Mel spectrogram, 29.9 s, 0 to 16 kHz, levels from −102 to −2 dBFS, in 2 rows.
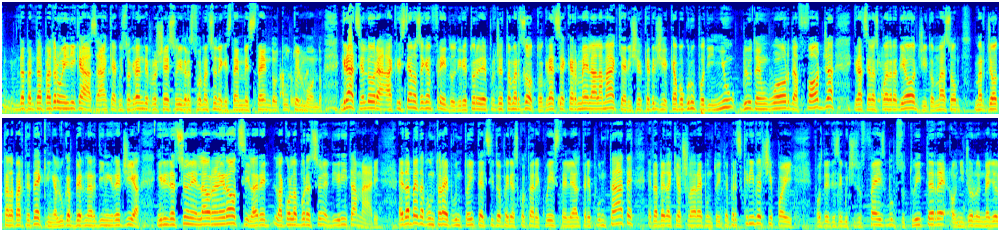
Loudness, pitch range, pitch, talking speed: -25 LUFS, 155-190 Hz, 170 Hz, 185 wpm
